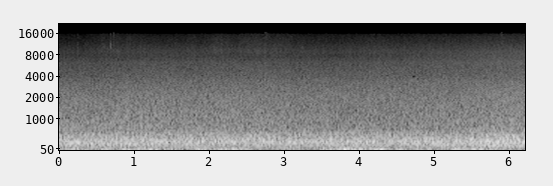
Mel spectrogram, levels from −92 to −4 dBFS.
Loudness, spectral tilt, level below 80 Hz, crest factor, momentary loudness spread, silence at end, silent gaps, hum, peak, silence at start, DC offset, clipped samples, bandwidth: -23 LUFS; -6.5 dB/octave; -30 dBFS; 14 dB; 3 LU; 0 s; none; none; -8 dBFS; 0 s; under 0.1%; under 0.1%; 15.5 kHz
